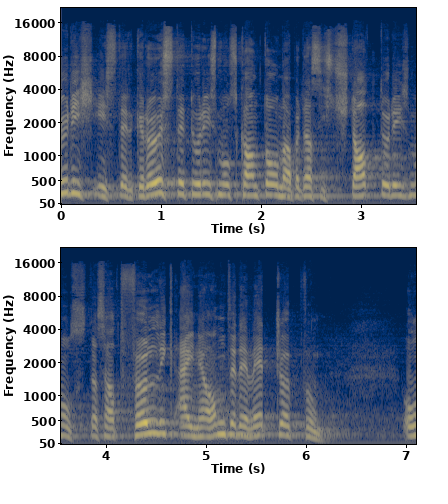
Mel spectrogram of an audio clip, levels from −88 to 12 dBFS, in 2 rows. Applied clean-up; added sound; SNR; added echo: none; none; none; none.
